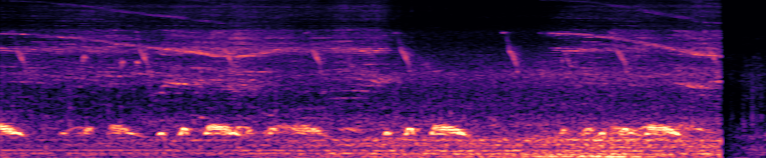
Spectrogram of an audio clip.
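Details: Spotted doves of several Malaysian lines kept by a breeder, cooing in overlapping low, soft, rounded phrases repeated steadily throughout, with thin descending whistled chirps from other birds above and a constant low hum.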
